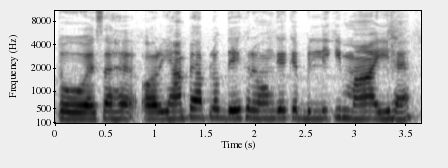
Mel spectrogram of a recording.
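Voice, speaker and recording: A woman's voice: on the high side, little pitch movement, normal speed, a little hiss or hum. A woman from India chatting casually to her viewers in a home vlog, talking through dental pain, recorded on a phone camera indoors. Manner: chatty, addresses viewers directly. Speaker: vlogger.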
